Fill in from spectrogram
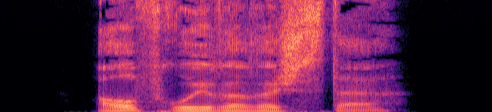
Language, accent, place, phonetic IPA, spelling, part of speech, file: German, Germany, Berlin, [ˈaʊ̯fʁyːʁəʁɪʃstɐ], aufrührerischster, adjective, De-aufrührerischster.ogg
- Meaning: inflection of aufrührerisch: 1. strong/mixed nominative masculine singular superlative degree 2. strong genitive/dative feminine singular superlative degree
